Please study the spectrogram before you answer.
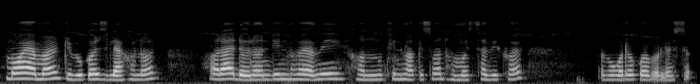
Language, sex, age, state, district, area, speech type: Assamese, female, 18-30, Assam, Dibrugarh, rural, spontaneous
